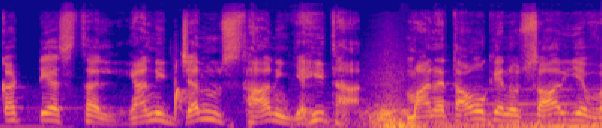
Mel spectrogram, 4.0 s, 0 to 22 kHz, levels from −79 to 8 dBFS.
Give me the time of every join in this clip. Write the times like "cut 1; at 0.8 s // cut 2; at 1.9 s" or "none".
cut 1; at 2.5 s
